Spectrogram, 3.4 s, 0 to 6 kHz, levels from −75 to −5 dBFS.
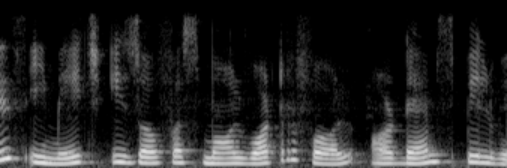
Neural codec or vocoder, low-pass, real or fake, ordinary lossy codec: none; 5.4 kHz; real; none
